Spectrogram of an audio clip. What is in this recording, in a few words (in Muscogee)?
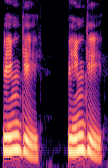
"penke", Muscogee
